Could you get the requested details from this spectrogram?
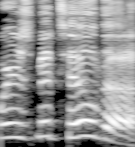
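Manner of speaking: put-on very high, squeaky, shrill little-kid yell. Telling a story about wrestlers arriving, the speaker imitates a squeaky little kid yelling. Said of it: "some little kid with a squeaky little voice yells".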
